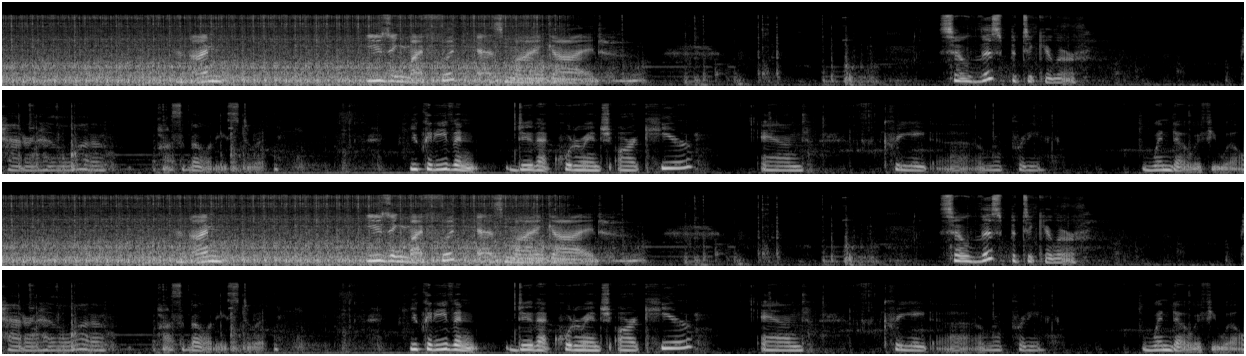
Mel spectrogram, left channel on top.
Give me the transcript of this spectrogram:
I'm using my foot as my guide. So this particular pattern has a lot of possibilities to it. You could even do that 1/4 inch arc here and create a real pretty window, if you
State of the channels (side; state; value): both; normal; correlation 0.92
